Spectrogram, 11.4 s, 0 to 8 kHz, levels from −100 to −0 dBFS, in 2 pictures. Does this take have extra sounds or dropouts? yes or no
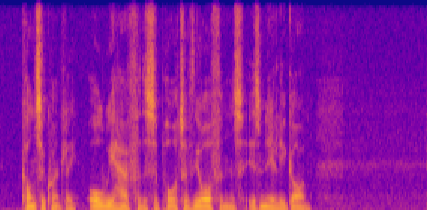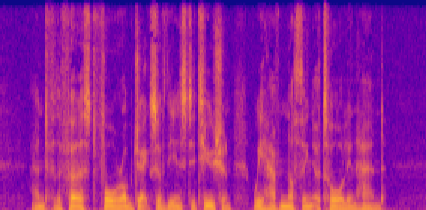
no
